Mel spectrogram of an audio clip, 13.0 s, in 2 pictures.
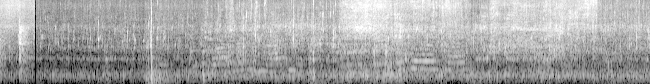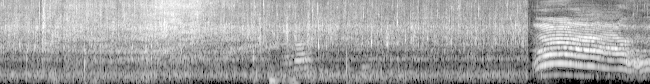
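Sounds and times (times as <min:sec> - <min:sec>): curry sizzling in a stone pot: 0:00.0 - 0:11.8
wooden spatula stirring: 0:01.0 - 0:11.2.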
